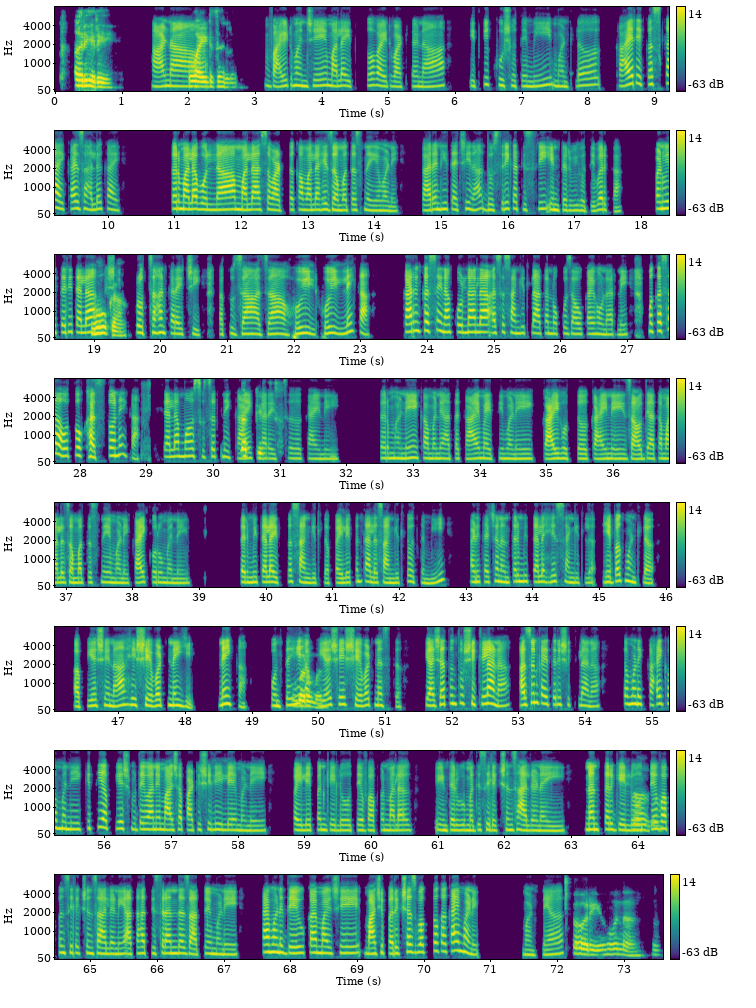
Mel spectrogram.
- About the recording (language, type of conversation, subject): Marathi, podcast, कधी अपयशामुळे तुमची वाटचाल बदलली आहे का?
- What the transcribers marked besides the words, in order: in English: "इंटरव्ह्यु"; other background noise; in English: "इंटरव्ह्युमध्ये सिलेक्शन"; in English: "सिलेक्शन"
